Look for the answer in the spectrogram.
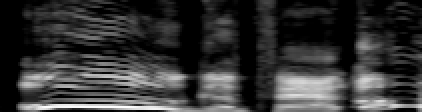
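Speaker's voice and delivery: high, loud ooh, then laughing praise; thrilled whoop. Real, not acted. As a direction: cheer it like the best pass you've seen. Thrilled by a pass.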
